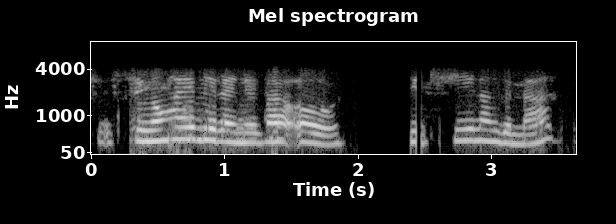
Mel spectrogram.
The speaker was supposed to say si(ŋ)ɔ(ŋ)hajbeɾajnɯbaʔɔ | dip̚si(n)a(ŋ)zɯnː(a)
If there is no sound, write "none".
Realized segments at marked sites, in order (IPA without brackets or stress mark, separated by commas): ŋ, ŋ, n, ŋ, a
